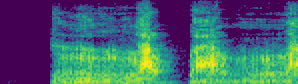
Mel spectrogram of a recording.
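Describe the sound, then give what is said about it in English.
A deep, menacing growl from an ugly beast of a dog appearing on a computer screen rumbles loudly, in two long sustained bursts separated by a brief pause, with a harsh snarling edge that swells near the end of each. “Before Mark or Rachel can answer, an ugly beast of a dog appears on your screen.”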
